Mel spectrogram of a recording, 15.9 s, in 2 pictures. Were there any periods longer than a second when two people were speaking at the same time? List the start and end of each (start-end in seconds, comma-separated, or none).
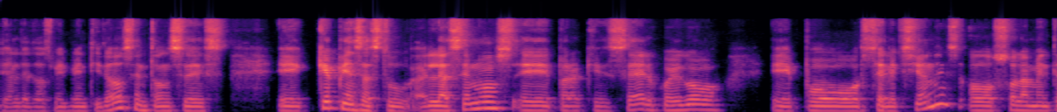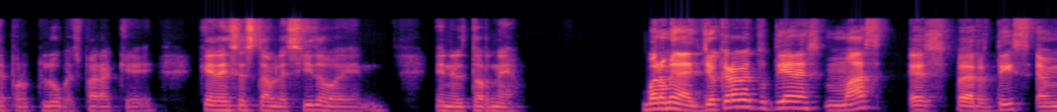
none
